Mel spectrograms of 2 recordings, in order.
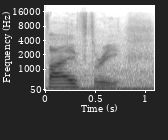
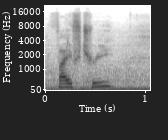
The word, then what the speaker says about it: Fife Tree: Are you team Fife Tree or team 5-3? I'm Brazilian, so obviously Fife. Well, Fife Tree is the proper pronunciation. Fife Tree is proper.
